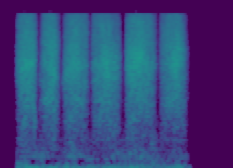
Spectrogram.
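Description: A scraping, rubbing sound effect: a quick series of hissy strokes, about three a second, that stops abruptly.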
